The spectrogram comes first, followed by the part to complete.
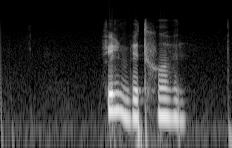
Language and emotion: Russian, neutral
